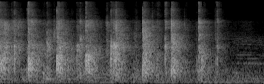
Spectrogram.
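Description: An audience at a business development program applauds the chief guest with a short, uneven run of sharp, nearby hand claps that fade toward the end; no voices.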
